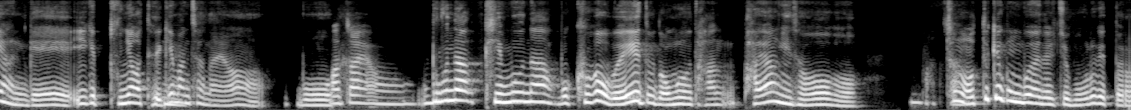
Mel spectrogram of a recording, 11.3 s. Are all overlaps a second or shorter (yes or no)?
yes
